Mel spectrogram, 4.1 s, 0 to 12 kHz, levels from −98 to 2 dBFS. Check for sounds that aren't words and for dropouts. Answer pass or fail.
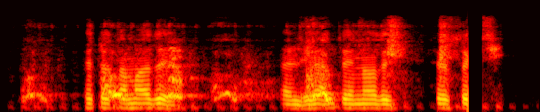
fail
